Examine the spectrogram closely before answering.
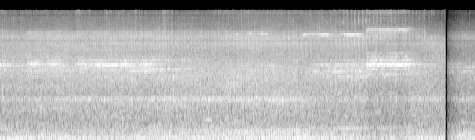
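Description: Steady road traffic noise from passing cars and rickshaws on a busy street, with faint high tones over it and a brief sharp cut-out near the end.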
